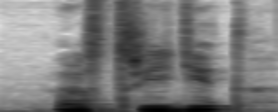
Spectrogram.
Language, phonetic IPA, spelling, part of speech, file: Czech, [ˈrostr̝̊iːɟɪt], roztřídit, verb, Cs-roztřídit.ogg
- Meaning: to sort out (to organise or separate into groups)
